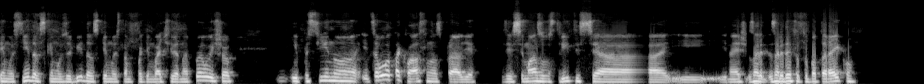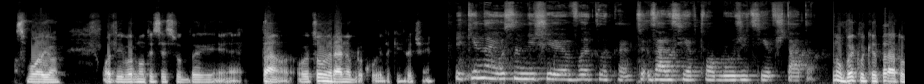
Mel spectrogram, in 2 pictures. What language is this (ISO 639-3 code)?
ukr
